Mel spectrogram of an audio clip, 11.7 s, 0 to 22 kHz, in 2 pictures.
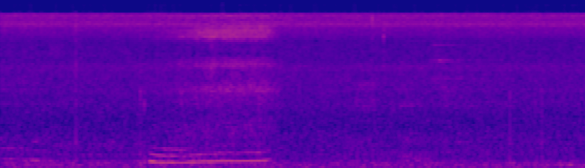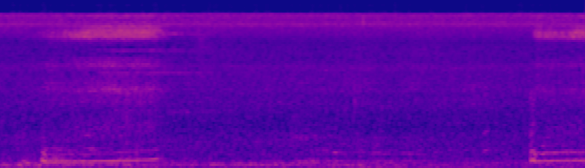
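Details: Sleeping cat snoring: three tonal, buzzing snores on inspiration, about 12 a minute, steady and unlaboured. Ordinary snoring.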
